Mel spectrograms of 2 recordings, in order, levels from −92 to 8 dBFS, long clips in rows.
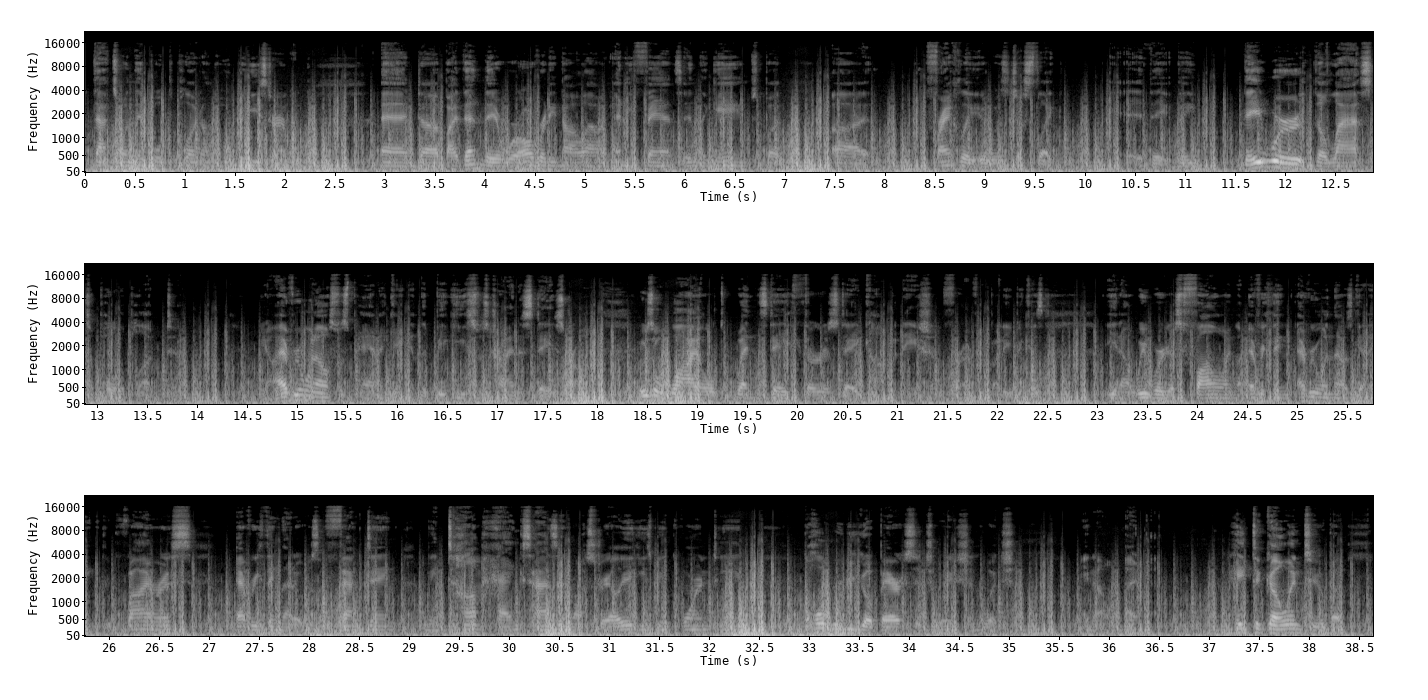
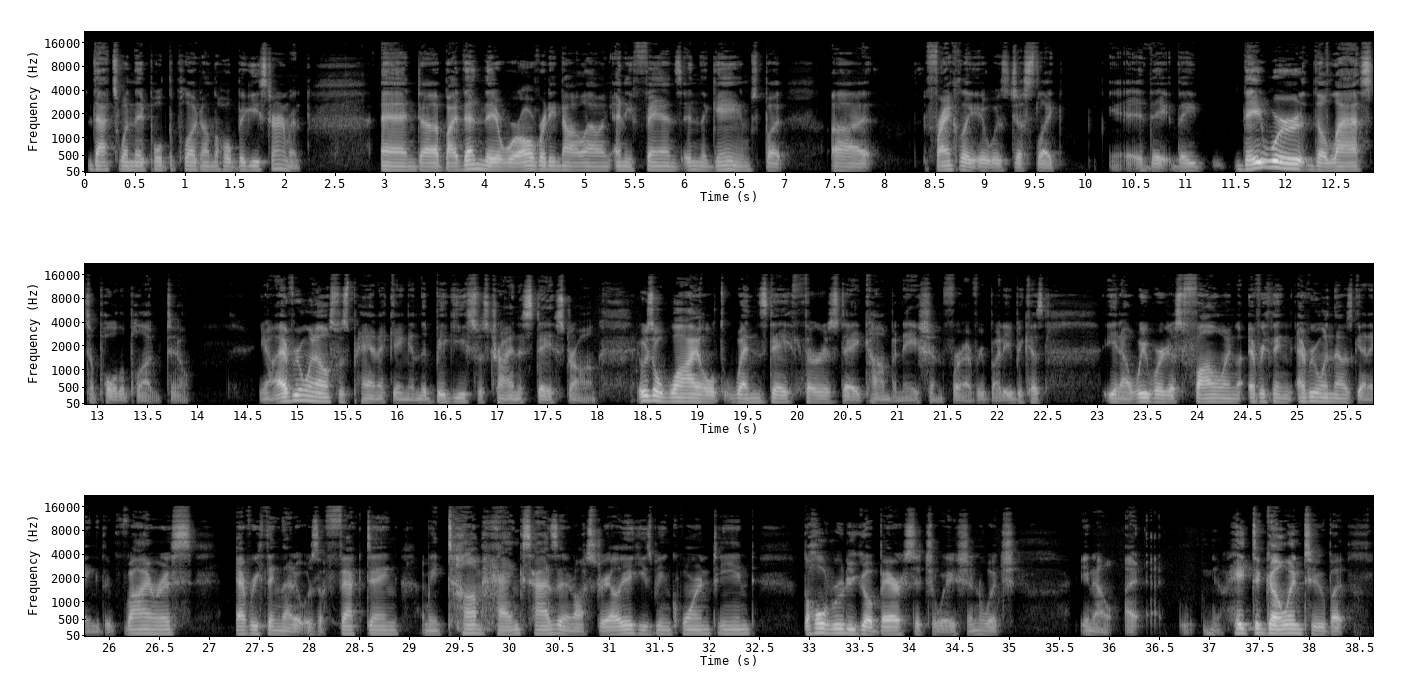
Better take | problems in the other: second | wind noise on the microphone; heavy; 1 dB below the speech

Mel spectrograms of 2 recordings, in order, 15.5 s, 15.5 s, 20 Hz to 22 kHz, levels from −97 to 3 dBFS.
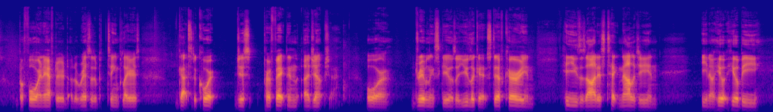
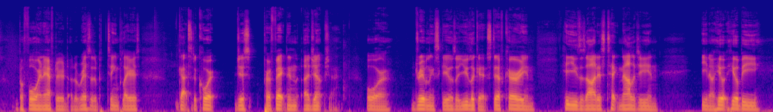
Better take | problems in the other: second | thin; very; fading below 400 Hz

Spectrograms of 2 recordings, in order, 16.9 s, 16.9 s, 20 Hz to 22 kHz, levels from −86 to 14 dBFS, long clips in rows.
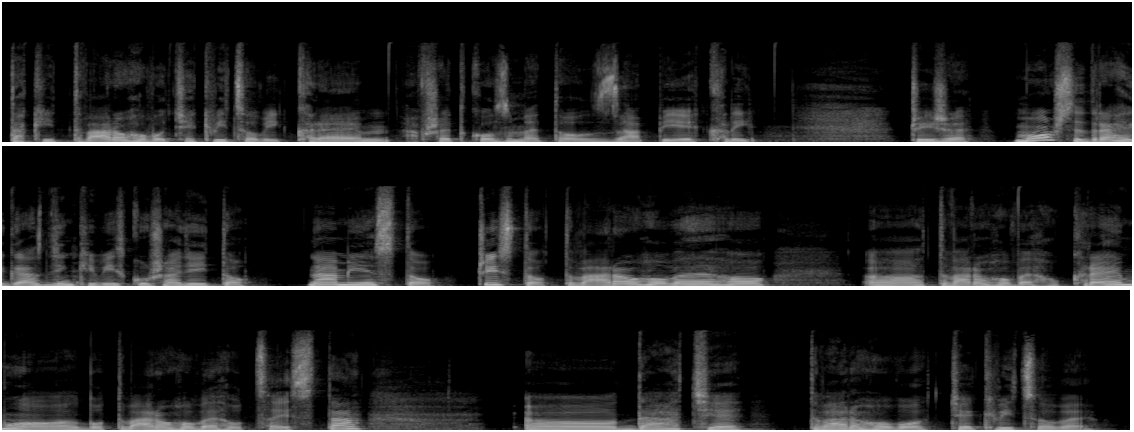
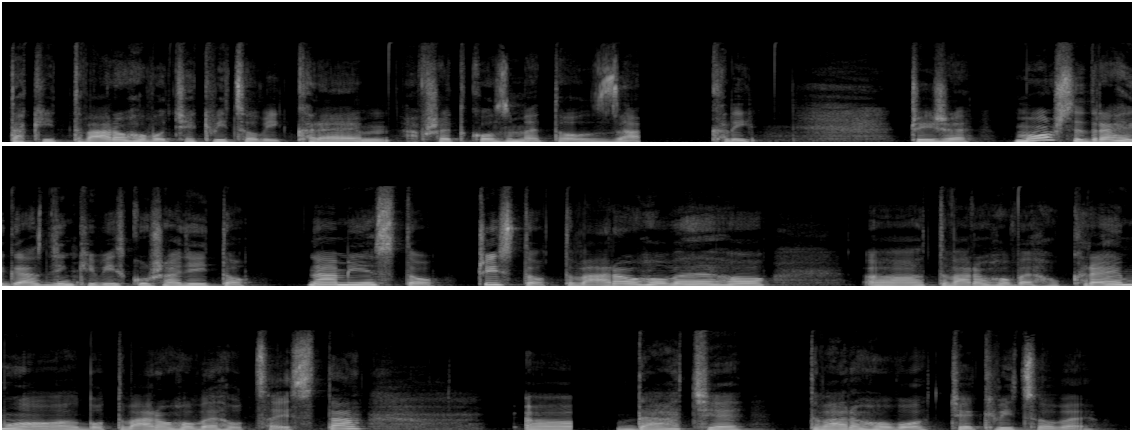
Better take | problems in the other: first | audio cutting out; at 3 s and at 14 s

